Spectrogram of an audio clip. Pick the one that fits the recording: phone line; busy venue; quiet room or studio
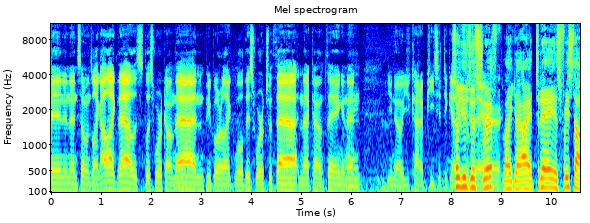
busy venue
